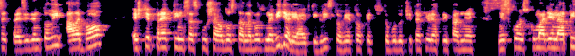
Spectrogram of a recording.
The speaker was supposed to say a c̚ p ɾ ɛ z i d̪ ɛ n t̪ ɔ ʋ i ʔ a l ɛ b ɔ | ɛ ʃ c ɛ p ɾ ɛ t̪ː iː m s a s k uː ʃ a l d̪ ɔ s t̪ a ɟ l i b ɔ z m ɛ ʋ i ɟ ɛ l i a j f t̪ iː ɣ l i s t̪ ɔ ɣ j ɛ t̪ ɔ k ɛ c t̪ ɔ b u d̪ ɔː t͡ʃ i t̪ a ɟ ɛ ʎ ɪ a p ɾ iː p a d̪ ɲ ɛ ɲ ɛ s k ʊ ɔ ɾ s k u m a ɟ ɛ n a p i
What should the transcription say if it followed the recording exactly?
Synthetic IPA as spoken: a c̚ p ɾ ɛ z i d̪ ɛ n t̪ ɔ ʋ i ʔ a l ɛ b ɔ | ɛ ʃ c ɛ p ɾ ɛ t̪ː iː m s a s k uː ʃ a l d̪ ɔ s t̪ a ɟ l ɛ b ɔ z m ɛ ʋ i ɟ ɛ l i a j f t̪ iː ɣ l i s t̪ ɔ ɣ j ɛ t̪ ɔ k ɛ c t̪ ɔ b u d̪ uː t͡ʃ i t̪ a c ɛ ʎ ɪ a p ɾ iː p a d̪ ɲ ɛ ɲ ɛ s k ʊ ɔ ɾ s k uː m a ɟ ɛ n a p i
